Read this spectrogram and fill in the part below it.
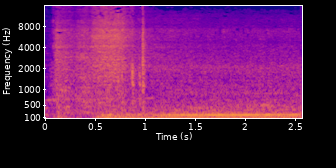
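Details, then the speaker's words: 2003 Toyota Revo VX200 with the 1RZ-E 2.0 engine, after replacing a damaged crankshaft pulley: brief crank, then a steady, even idle with the earlier clatter from the belt area gone. Charging reads 13.9–14 V. "Yun, tahimik na siya ngayon, hindi na maingay, wala nang kumakalampag sa ating engine bay. Ayos na yung ating crankshaft pulley mga idol."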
